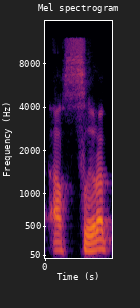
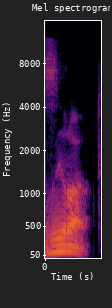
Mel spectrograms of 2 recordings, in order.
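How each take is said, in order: First: The first consonant is a heavy, emphatic s. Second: The first consonant is a heavy z-like sound. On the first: "baca as-sirat pakai sod" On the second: "kabilah yang lain membaca zirat"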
